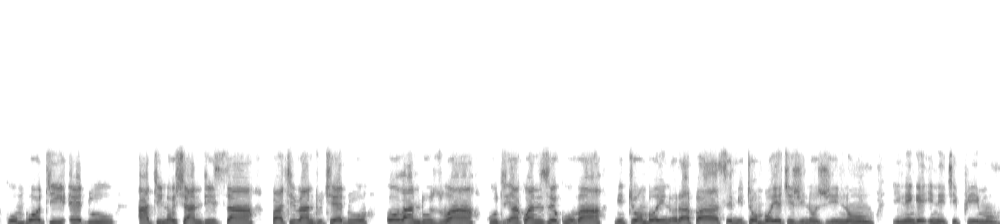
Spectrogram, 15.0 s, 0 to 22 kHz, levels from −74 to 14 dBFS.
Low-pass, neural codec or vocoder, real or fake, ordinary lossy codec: 7.2 kHz; vocoder, 22.05 kHz, 80 mel bands, HiFi-GAN; fake; Opus, 24 kbps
